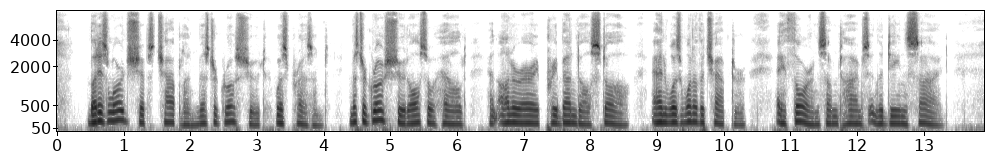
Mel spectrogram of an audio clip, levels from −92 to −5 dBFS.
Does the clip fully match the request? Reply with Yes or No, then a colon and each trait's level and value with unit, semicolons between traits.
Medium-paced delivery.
No: slow, 125 wpm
